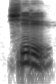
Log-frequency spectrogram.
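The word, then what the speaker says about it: 知る: How is it pronounced? Shiru.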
